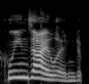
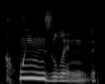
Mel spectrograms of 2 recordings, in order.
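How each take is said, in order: First: The ending sounds like the word island. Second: The ending is a short, reduced land. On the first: The speaker calls it wrong. "Not Queens Island" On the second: The speaker calls it right. "but Queensland"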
